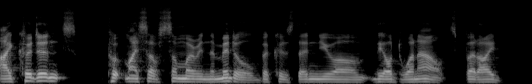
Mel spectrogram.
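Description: In a very clean recording with a silent background, a man talks at a fairly quick pace, his medium pitch following fairly even intonation. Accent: British. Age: 40s. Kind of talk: interview conversation. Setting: in-person studio recording, sharing a microphone.

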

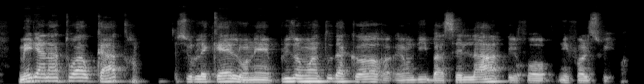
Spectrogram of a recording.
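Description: A man with an Italian accent, medium pitch, ordinary pitch variation and a moderate pace. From Italy. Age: 40s. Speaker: customer experience consultant. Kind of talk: interview. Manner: halting.

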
